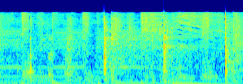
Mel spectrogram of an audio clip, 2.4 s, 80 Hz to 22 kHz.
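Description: A sledgehammer strikes the top of a wooden 2x4 stake, driving it into the ground, about three blows in quick succession. Background music plays underneath.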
